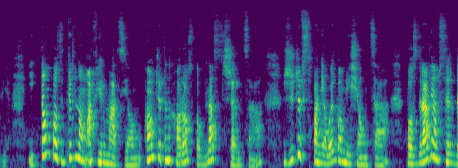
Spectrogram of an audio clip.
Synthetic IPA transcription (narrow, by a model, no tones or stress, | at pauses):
ɛit̪ɔ̃w̃pɔzɘt̪ɘvnɔ̃w̃ʔa̰fʲiɾmat̪sʲjɔ̃w̃kɔɲt͡ʂɛt̪ɛnxɔɾɔskɔb̚d̪lastʂɛlt̪saʐɘt͡ʂɛfspaɲawɛɡɔmʲjeɕɔnt̪sapɔzd̪ɾavʲjamsɛɾd̪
